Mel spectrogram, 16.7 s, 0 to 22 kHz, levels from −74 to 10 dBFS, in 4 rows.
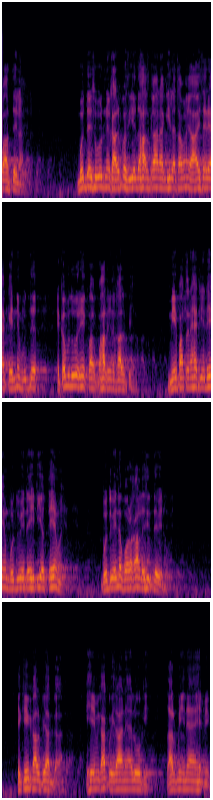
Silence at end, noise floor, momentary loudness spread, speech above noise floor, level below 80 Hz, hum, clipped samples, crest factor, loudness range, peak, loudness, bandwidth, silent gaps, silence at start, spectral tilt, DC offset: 0 s; -52 dBFS; 14 LU; 30 dB; -58 dBFS; none; under 0.1%; 18 dB; 4 LU; -6 dBFS; -23 LUFS; 9.2 kHz; none; 0 s; -7.5 dB/octave; under 0.1%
